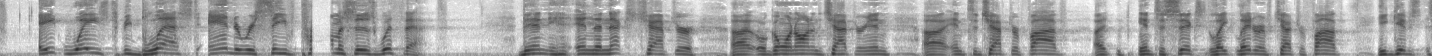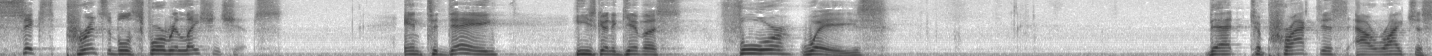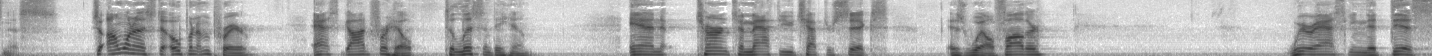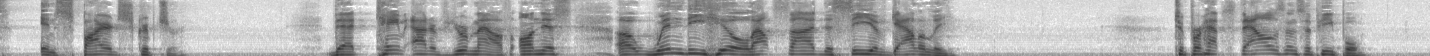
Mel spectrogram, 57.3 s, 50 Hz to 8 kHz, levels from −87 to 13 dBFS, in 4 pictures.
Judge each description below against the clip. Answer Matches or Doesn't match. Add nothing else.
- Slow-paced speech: Matches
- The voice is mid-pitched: Matches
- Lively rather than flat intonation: Doesn't match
